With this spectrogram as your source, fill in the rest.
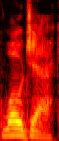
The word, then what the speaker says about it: Wojak: And did clarify his last name is pronounced Wojak, as in Kojak.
